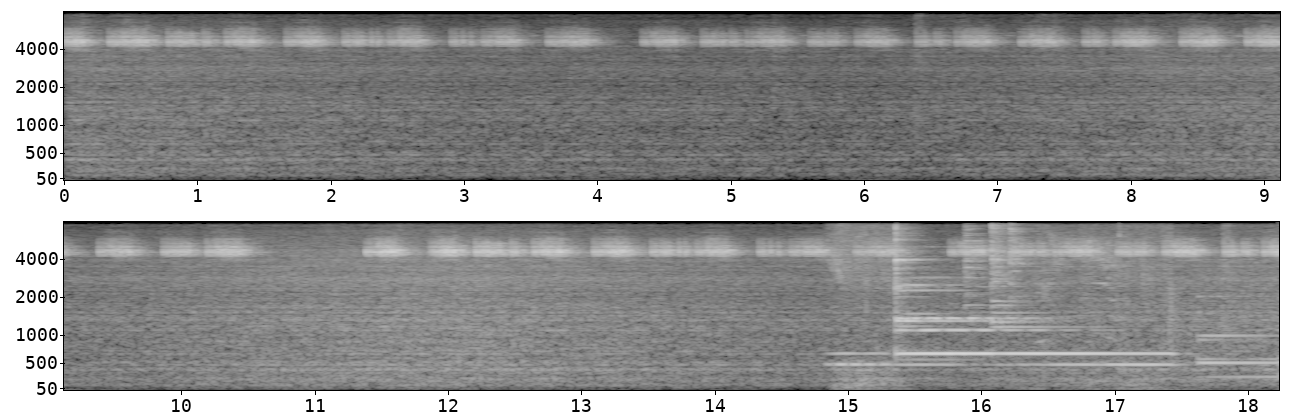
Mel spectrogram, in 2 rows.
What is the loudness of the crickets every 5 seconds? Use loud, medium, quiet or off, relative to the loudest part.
medium, medium, loud, loud.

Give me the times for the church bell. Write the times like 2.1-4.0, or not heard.
14.8-18.1.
